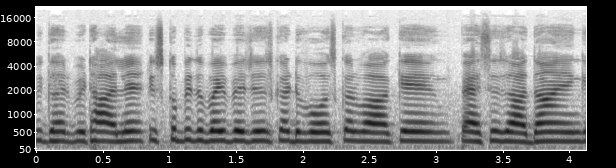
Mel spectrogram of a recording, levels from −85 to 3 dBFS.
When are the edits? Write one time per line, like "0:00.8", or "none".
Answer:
0:00.9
